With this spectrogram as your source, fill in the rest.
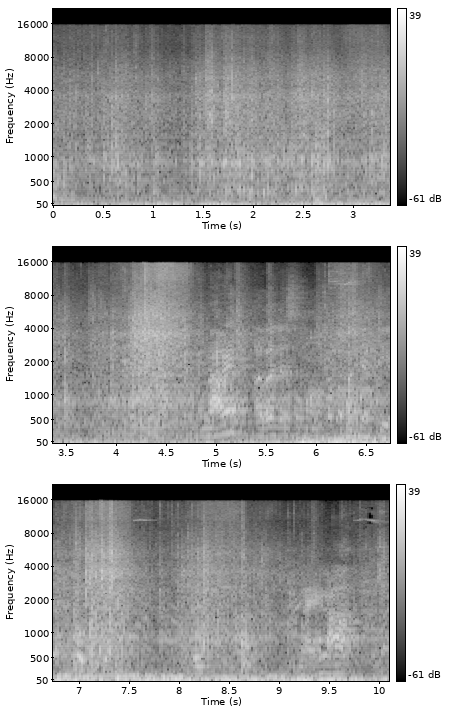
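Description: Heavy sacks thump down onto a metal truck bed.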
